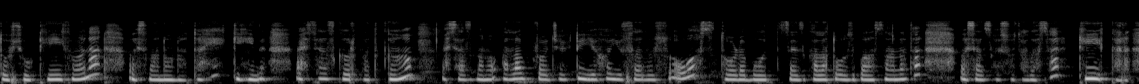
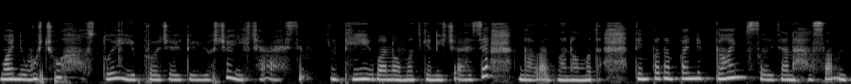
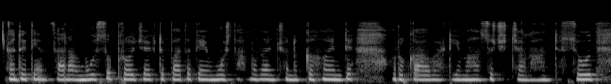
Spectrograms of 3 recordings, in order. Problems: background sounds at intervals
